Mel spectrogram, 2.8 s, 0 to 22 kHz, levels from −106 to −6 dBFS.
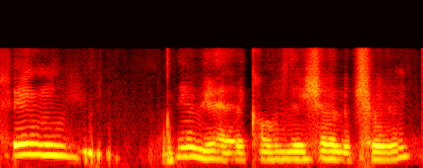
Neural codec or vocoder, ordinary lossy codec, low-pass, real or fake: codec, 16 kHz, 1 kbps, FreqCodec, smaller model; none; none; fake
